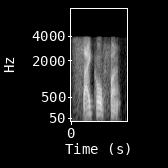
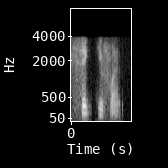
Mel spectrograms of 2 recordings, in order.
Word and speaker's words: sycophant: Now, today's word of the day is, let's see here, psychophant. Actually, the pronunciation is sycophant.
